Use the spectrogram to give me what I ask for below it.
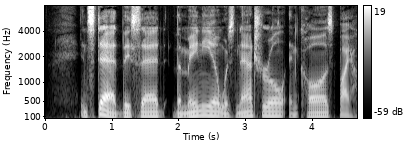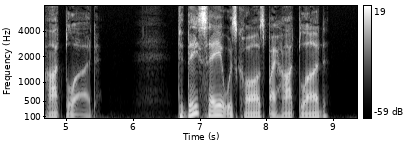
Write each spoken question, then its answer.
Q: Did they say it was caused by hot blood?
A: Yes, they said it was caused by hot blood.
